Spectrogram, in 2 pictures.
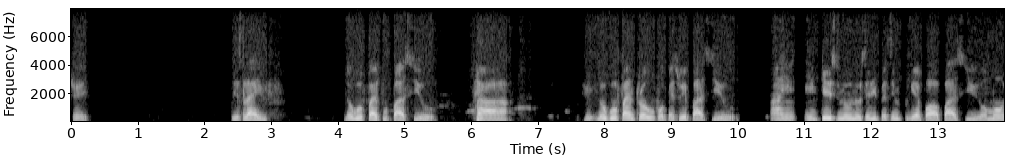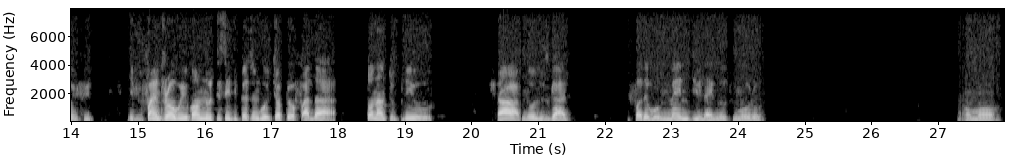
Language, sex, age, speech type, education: Nigerian Pidgin, male, 46-60, spontaneous, tertiary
